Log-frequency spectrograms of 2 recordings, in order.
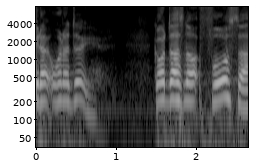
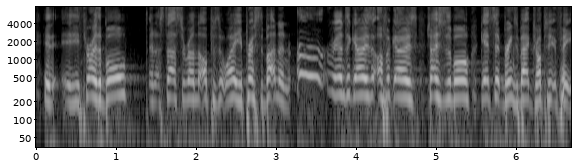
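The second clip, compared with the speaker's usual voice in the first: ordinary talk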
